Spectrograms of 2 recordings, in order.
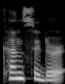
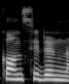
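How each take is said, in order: First: The first syllable has a reduced 'uh' vowel. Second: The first syllable has a full 'o' vowel. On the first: The speaker calls it right. "এটার উচ্চারণ হচ্ছে consider" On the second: The speaker calls it wrong. "consider না, উচ্চারণ কিন্তু কন না"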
